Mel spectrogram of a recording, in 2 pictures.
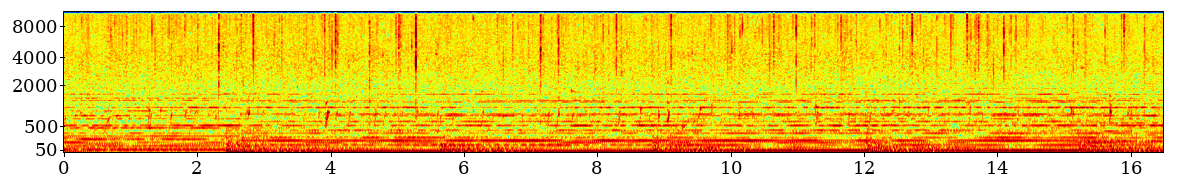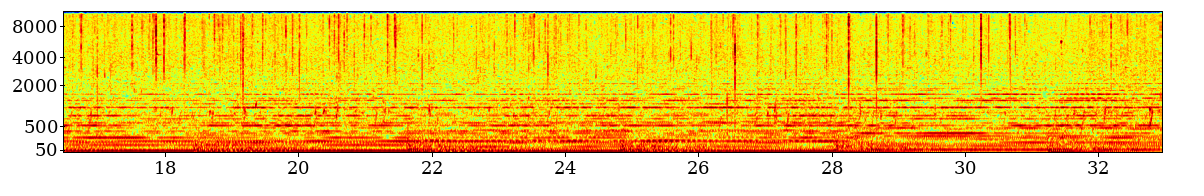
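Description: Soft ambient music of slow, sustained chords that change every few seconds, layered over steady rain and scattered sharp crackles of a wood fire.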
